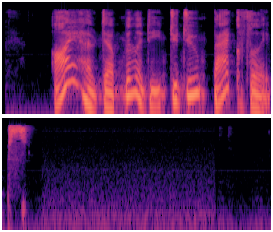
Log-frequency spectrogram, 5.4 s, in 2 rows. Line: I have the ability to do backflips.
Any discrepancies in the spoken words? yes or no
no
